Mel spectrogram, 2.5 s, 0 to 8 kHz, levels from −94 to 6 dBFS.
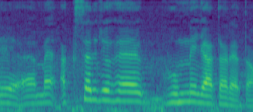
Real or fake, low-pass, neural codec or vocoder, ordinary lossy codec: fake; none; codec, 16 kHz, 16 kbps, FunCodec, trained on LibriTTS, 50 frames a second; none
